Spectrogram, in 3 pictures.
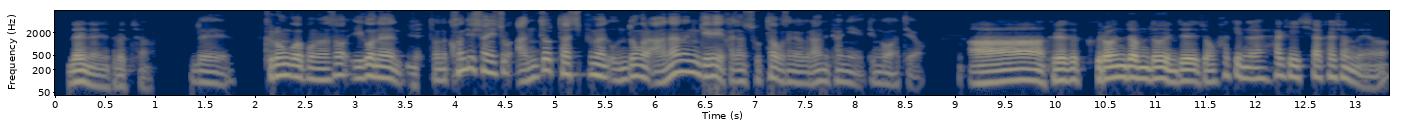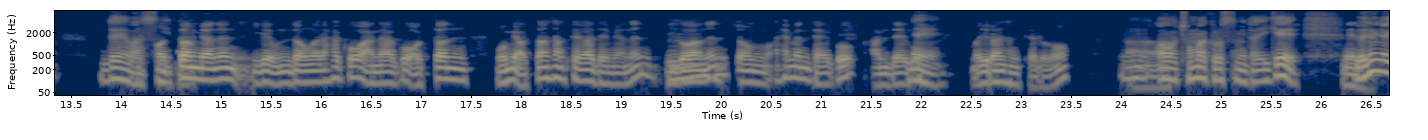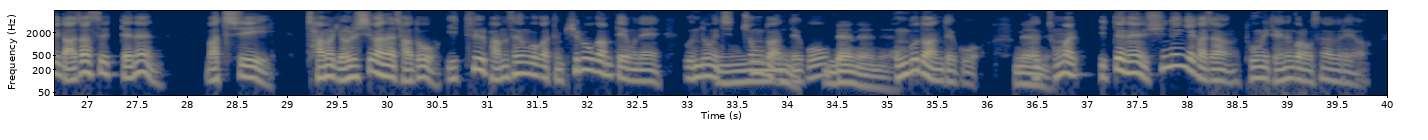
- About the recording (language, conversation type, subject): Korean, podcast, 회복 중 운동은 어떤 식으로 시작하는 게 좋을까요?
- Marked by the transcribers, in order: other background noise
